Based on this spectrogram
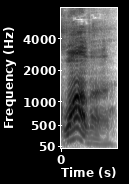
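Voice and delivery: "Guava" said as "GWAH-vuh"; corrected pronunciation. Shown as a demonstration. Parent correcting child, loud "Guava" as "GWAH-vuh". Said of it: "one of those words you can't pronounce".

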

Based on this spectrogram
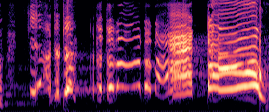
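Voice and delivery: very high, crying mock wail of pain; exaggerated pain wail. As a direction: ham up a patient wailing aduh.

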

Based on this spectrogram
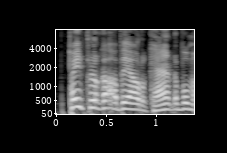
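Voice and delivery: rushed, heated insistence; fast insistent. Real, not acted. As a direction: rattle it off quickly and firmly. Repeats the point, first fast.

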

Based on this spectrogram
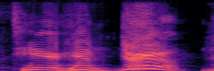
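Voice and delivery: high, loud gleeful cheer. Retold or imitated. Fan urging the judge on, loud and gleeful. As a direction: egg him on with glee. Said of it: "And I'm just like".

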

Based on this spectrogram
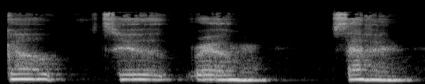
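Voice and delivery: slow, halting rasp, word by word; raspy man in a trance. Acted. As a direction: rasp it out with long gaps, straining up on the last word. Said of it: "like, in a trance".

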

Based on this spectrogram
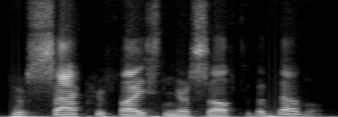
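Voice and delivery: normal talking voice

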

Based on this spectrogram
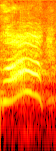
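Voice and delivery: high, hammed-up screams of a frightened woman; mock panicked scream. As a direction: scream like she's terrified in the water. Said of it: "She's backing down and saying".

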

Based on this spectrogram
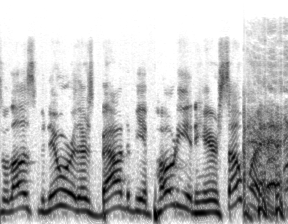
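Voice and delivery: high, laughing punchline; gleeful kid. Retold or imitated. Cheerful boy explaining to researchers, high and laughing. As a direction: beam through the line with a laugh.

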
